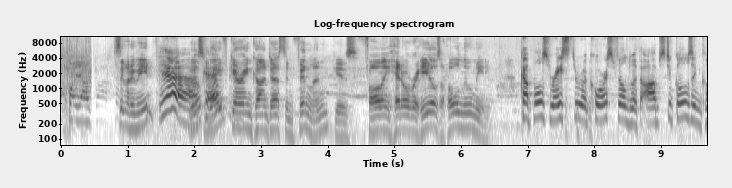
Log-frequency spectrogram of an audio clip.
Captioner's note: cheers and applause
